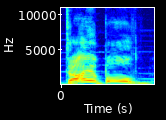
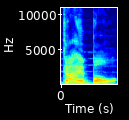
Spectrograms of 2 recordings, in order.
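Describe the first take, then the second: First: The name ends with a D sound. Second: The name ends without a D sound. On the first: The speaker calls it wrong. "I keep pronouncing it with the D at the end" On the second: The speaker calls it right. "but it's Diabol"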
